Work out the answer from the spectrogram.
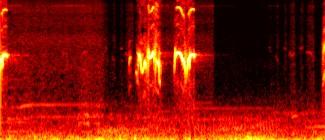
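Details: Sooty-headed bulbul singing loudly, meant as a lure and tutor recording: a brief note, then a pair of rich, bubbling slurred phrases close together, clear and strong against a quiet background.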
